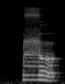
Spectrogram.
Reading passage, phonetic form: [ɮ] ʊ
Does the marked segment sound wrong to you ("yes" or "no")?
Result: no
